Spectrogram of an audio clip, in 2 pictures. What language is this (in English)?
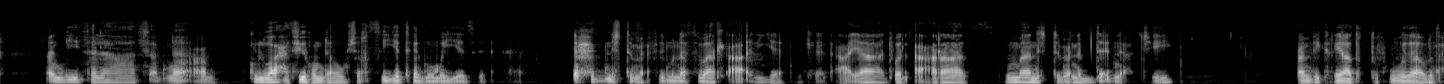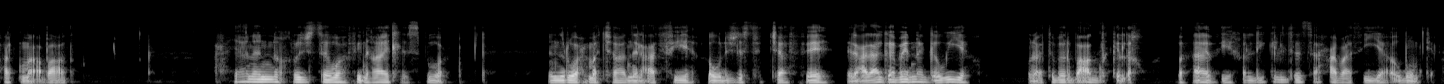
Omani Arabic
